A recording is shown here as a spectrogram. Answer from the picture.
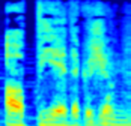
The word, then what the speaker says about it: Au Pied de Cochon: Que en Iguas, que no festejaron en Au Pied de Cochon. Lo dije bien, ¿verdad? Au Pied de Cochon.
